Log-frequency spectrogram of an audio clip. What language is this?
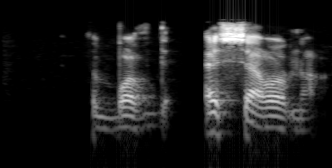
Kabyle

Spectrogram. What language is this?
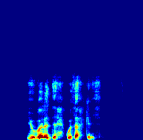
Kabyle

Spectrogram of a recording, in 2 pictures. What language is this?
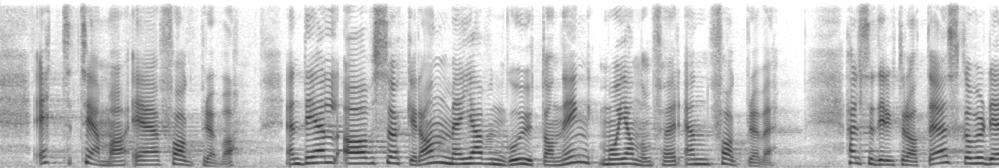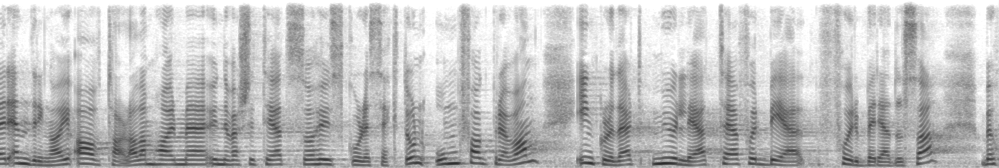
Norwegian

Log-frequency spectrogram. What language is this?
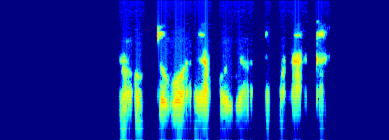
Spanish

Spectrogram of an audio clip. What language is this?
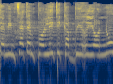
Hebrew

